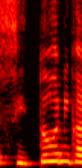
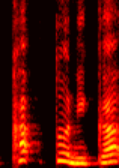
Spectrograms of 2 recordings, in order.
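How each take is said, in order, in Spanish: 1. La palabra empieza con la sílaba 'ci'. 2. La palabra empieza con la sílaba 'ca'. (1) "llega y dice citónica, no" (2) "es catónica"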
